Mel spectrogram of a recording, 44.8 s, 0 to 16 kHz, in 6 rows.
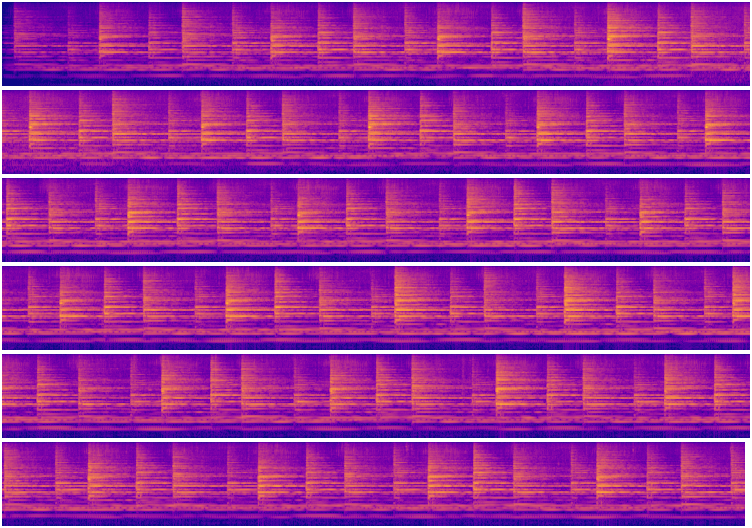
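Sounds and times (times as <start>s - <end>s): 
bells: 0.0s - 44.8s.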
